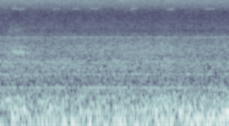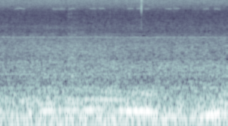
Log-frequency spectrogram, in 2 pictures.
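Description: Low hum of a motor vehicle engine, growing louder in the second half.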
